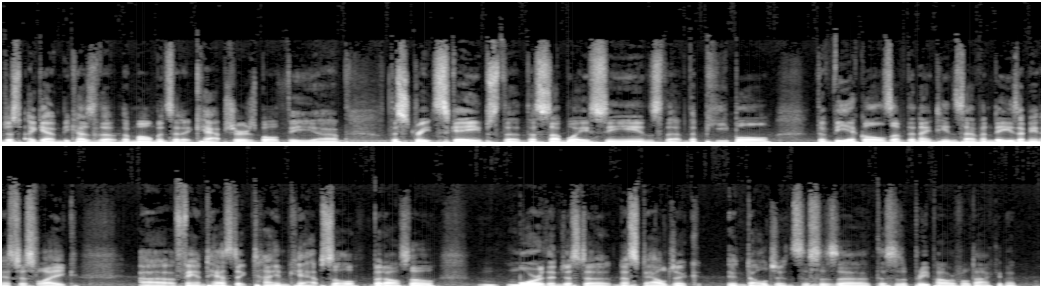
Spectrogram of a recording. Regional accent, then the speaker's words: Grand Rapids, Michigan, United States; moved away as an adult; also born or lived in San Francisco; my hometown of Grand Rapids, Michigan, which is where I live now

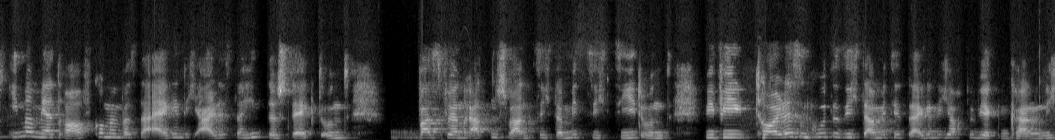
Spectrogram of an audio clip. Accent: Lower Austria, Austria; ich bin 31 Jahre, ich komme aus Niederösterreich, in der Nähe von Wien lebe ich, arbeite auch in Wien

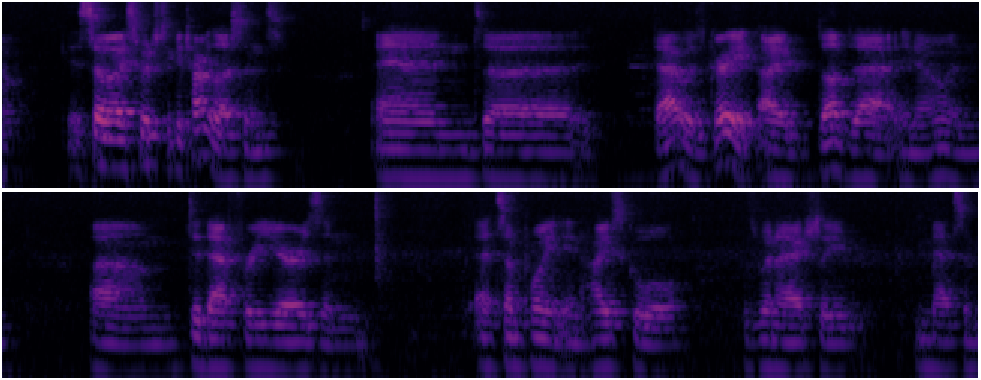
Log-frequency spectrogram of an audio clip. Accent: Philadelphia, Pennsylvania, United States; I grew up in Chestnut Hill

